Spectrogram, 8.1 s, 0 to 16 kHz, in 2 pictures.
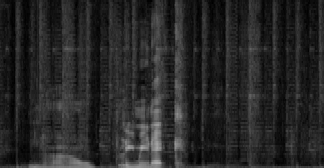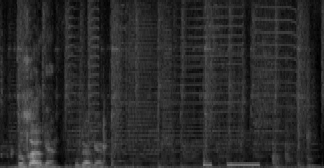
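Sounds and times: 
speech: 0:00.4 - 0:02.4, 0:04.3 - 0:05.6
phone line ringback tone on an outgoing call: 0:06.6 - 0:07.4.

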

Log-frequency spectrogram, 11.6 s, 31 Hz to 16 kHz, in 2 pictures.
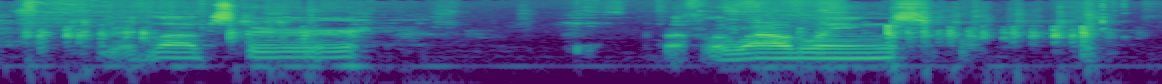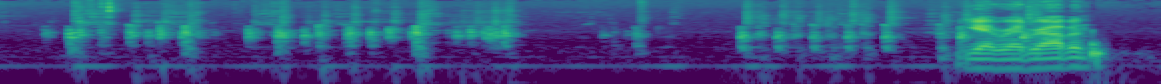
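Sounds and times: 
typing on a keyboard: 0:00.0 - 0:01.7, 0:04.4 - 0:11.1
speech: 0:00.5 - 0:01.9, 0:03.3 - 0:05.6, 0:10.6 - 0:11.4.

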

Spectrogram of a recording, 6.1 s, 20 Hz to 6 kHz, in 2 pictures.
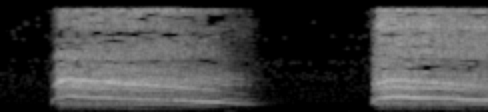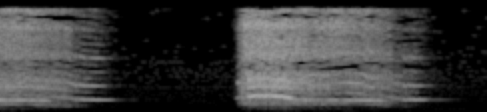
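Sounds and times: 
rutting axis deer buck screams imitated on a latex reed call: 0:00.3 - 0:01.6, 0:02.3 - 0:03.8, 0:04.5 - 0:05.8.

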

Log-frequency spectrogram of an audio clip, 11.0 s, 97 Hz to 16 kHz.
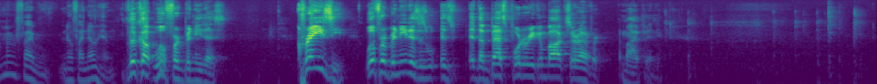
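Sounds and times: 
speech: 0:00.1 - 0:03.0, 0:03.7 - 0:08.4
typing on a computer keyboard: 0:08.2 - 0:10.9.

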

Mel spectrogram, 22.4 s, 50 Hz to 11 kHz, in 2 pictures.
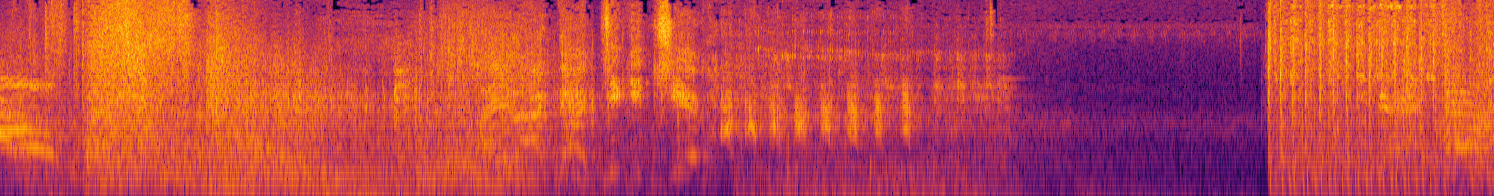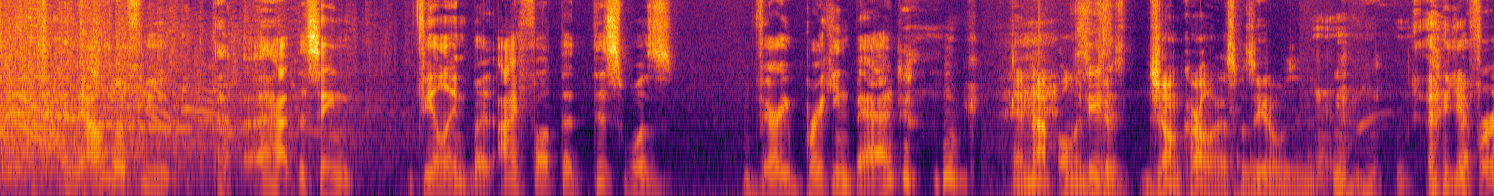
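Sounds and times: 
people shouting: 0:00.0 - 0:00.6, 0:10.2 - 0:14.0
rapid gunfire in a diner shootout scene: 0:00.4 - 0:04.4, 0:09.5 - 0:14.1
laughter: 0:05.1 - 0:07.2, 0:10.9 - 0:13.9, 0:17.8 - 0:19.6, 0:21.0 - 0:22.4
speech: 0:11.9 - 0:22.4.

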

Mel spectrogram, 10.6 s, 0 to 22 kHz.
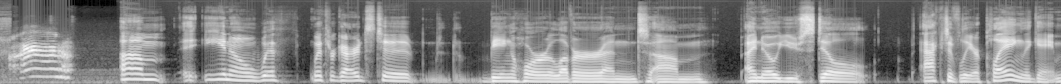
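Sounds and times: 
cat meowing: 0:00.0 - 0:00.8
speech: 0:01.2 - 0:10.6.

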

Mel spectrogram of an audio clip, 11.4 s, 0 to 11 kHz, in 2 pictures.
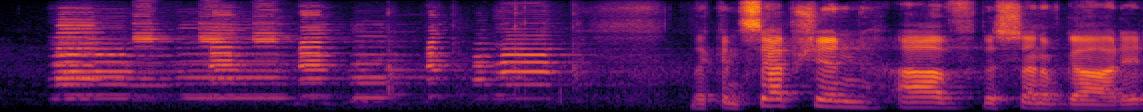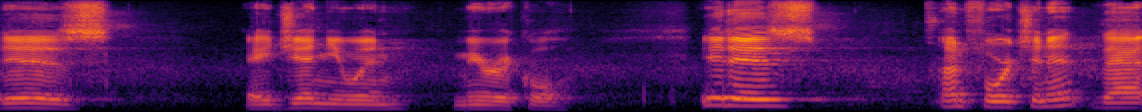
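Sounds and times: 
car horns honking: 0:00.1 - 0:03.3
speech: 0:03.4 - 0:06.3, 0:06.9 - 0:08.6, 0:09.2 - 0:11.4.

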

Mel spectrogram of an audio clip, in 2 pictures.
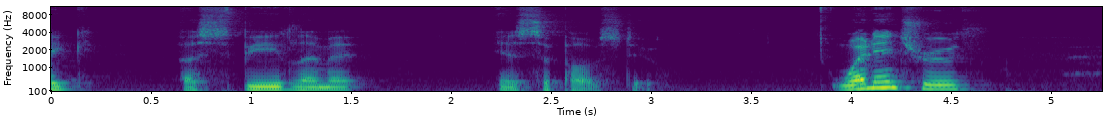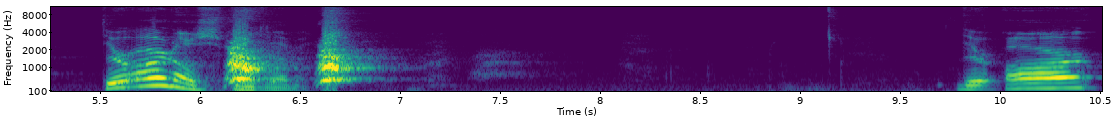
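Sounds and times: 
speech: 0:00.0 - 0:01.6, 0:02.2 - 0:03.1, 0:03.9 - 0:04.7, 0:05.5 - 0:06.7, 0:09.8 - 0:10.4
dog barking: 0:06.1 - 0:07.7.

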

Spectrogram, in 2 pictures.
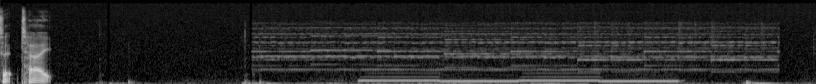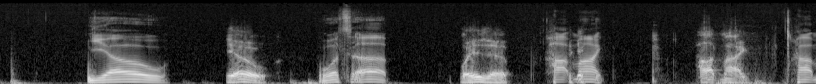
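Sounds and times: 
speech: 0:00.0 - 0:00.6, 0:09.1 - 0:12.1, 0:12.8 - 0:14.3, 0:15.2 - 0:16.3
phone ringback tone while placing a call: 0:02.5 - 0:07.8.

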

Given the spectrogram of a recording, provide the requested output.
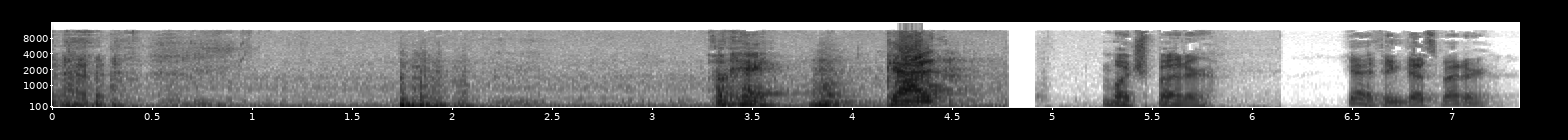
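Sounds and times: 
door shutting with a solid thud: 0:01.7 - 0:02.2
speech: 0:03.3 - 0:04.6, 0:05.2 - 0:05.9, 0:06.5 - 0:07.3.

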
